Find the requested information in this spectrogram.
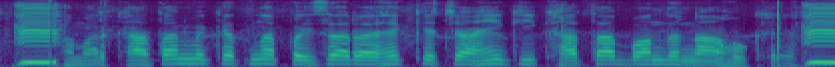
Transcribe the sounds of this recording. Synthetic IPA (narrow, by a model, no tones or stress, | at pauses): ɦəmaːɾkʰaːt̪amẽkɪt̪napəɪsaɾəɦkːet͡ʃaːɦĩkikʰaːt̪abə̃nd̪naɦoːkʰɛ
